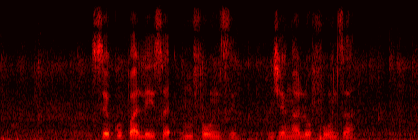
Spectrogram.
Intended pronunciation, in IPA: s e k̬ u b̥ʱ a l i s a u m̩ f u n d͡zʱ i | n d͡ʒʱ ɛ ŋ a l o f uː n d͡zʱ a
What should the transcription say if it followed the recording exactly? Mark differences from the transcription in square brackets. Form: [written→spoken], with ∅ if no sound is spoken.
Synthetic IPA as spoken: s e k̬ u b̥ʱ a l i s a u m̩ f u n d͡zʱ i | n d͡ʒʱ ɛ ŋ a l o f uː n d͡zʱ a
